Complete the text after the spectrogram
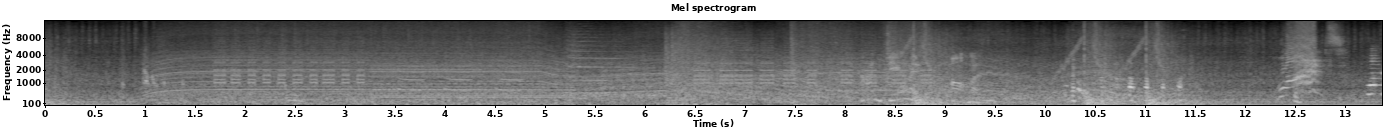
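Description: Small toy car engines whine and rev.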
